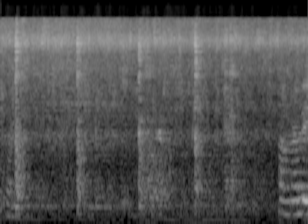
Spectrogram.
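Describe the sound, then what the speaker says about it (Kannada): Onions frying in a hot pan, a constant close sizzle punctuated by about five regular scraping strokes as a spatula stirs them. "ಇದು ಈರುಳ್ಳಿ ಫ್ರೈ ಆಗಲಿ ಚೆನ್ನಾಗಿ."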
